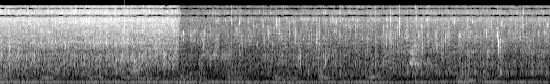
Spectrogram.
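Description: T-bone steaks sizzling in hot oil and pan juices in a frying pan, a steady frying hiss that drops in level about two seconds in.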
